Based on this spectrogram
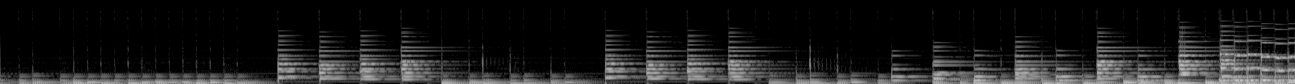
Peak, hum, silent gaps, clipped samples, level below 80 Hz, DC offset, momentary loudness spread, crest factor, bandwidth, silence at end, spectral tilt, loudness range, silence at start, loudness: -6 dBFS; none; none; under 0.1%; -30 dBFS; under 0.1%; 13 LU; 18 dB; 14 kHz; 0 s; -7 dB/octave; 6 LU; 0 s; -26 LUFS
